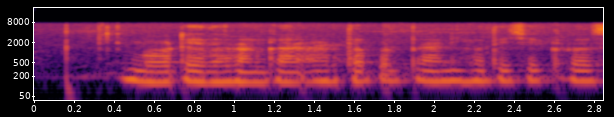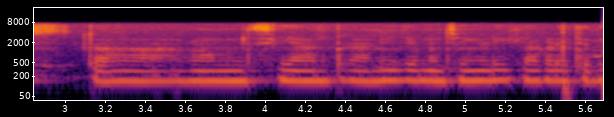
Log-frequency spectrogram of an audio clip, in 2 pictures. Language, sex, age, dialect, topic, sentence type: Bengali, male, 25-30, Western, agriculture, statement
